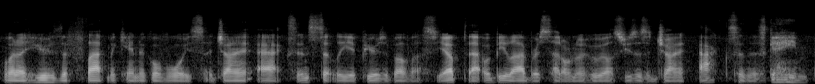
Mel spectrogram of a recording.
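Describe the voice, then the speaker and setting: A man's voice: low-pitched, level tone, moderate pace, few pauses, fairly bright tone, a little hiss or hum. A man hosting a let's play, reading the game text aloud in an offhand, dry way, stumbling over lines, with game music behind.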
